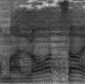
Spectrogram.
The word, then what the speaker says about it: Mallorca: Reiseziel schmale wahrscheinlich oder Mallorca wäre das gleich ausgesprochen genau Mallorca ist richtig auch die Aussprache ist absolut korrekt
